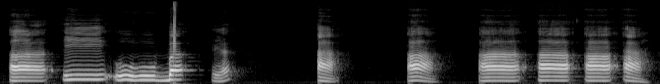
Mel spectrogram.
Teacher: A itu nggak boleh ada sengaunya. Dan tempat keluarnya harus di tenggorokan bawah. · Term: hamzah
